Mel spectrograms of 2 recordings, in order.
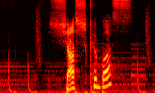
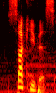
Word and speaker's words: succubus: So it's like suck you bus.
